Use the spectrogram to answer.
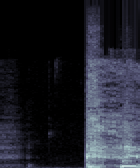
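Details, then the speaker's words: Deliberately performed cough in a parody song by an adult who reports a cold from air conditioning: a brief near-silence, then one loud, harsh, voiced cough burst with a second push. "i am coughing i am coughing might be dying from the plague i am coughing i'm coughing spitting my germs in your face"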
